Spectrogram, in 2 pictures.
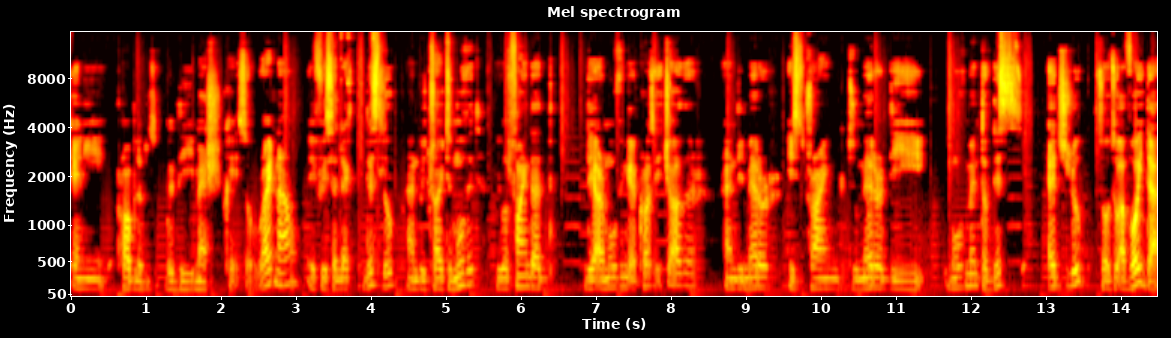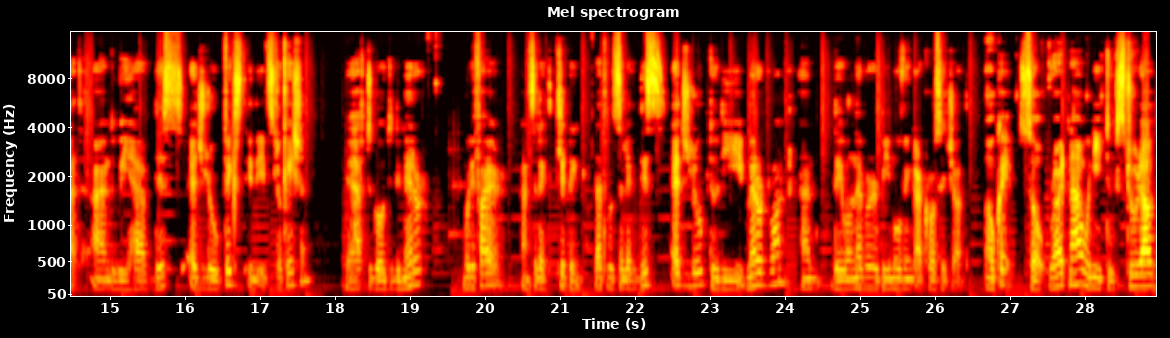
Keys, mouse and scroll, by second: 2.0 Tab, 3.5 alt+click, 4.5 g, 19.1 click, 21.3 click, 23.8 g, 26.4 middle click, 27.3 click, 27.6 Tab, 27.9 middle click, 28.7-28.9 scroll up 1.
